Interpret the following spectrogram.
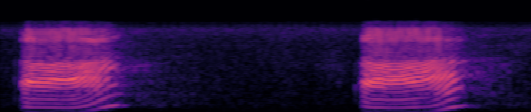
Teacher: the second tone is a rising tone so it's like you're raising your voice in a form of a question and it sounds something like this ah ah and then the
